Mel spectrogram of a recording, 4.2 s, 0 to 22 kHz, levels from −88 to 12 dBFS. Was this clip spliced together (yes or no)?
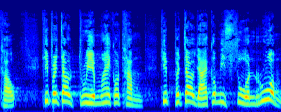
no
